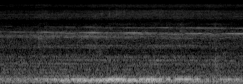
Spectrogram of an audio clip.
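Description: Heavy droning rumble that swells and fades over a couple of seconds, like a hard spin; the cause is unclear.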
